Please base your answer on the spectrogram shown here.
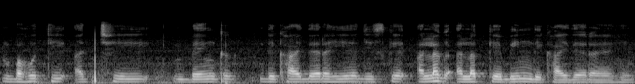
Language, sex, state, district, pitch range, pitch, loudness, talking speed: Hindi, male, Madhya Pradesh, Dhar, 120-130 Hz, 125 Hz, -21 LUFS, 140 wpm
